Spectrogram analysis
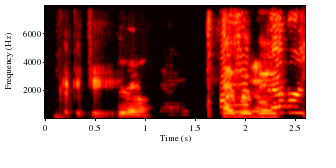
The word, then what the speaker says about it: Hecate: say that today the proper pronunciation of the other name is hecatee pick a tea yeah I've never said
